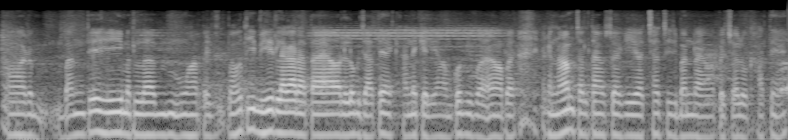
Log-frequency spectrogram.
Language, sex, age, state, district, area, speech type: Hindi, male, 30-45, Bihar, Darbhanga, rural, spontaneous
